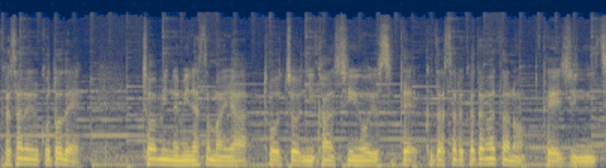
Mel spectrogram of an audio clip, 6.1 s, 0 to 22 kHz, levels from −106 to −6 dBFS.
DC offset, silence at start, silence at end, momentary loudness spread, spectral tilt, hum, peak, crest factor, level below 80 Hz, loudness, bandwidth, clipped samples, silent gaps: under 0.1%; 0 s; 0 s; 6 LU; -6.5 dB/octave; none; -8 dBFS; 16 dB; -48 dBFS; -24 LUFS; 15.5 kHz; under 0.1%; none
